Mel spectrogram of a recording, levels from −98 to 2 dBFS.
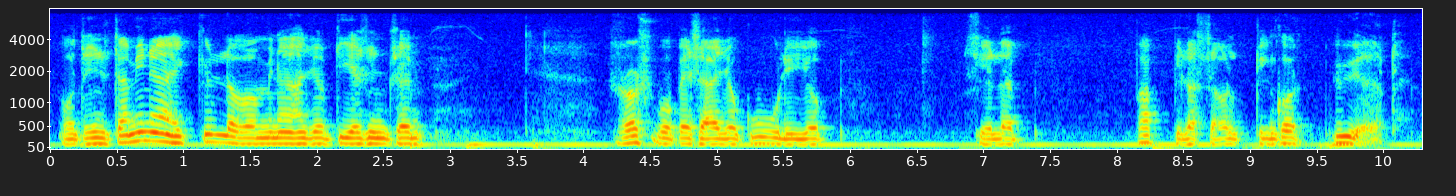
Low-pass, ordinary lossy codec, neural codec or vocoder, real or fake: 7.2 kHz; none; none; real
